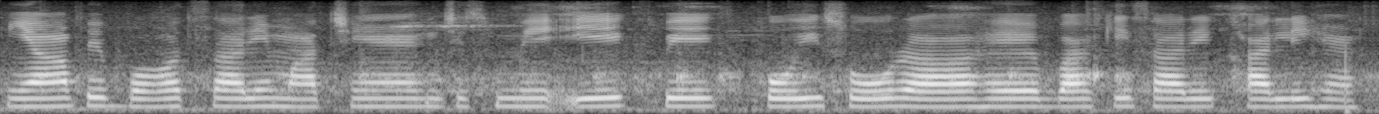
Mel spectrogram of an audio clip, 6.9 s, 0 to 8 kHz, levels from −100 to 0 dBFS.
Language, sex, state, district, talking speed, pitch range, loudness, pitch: Hindi, female, Rajasthan, Bikaner, 150 wpm, 205-215 Hz, -15 LUFS, 210 Hz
